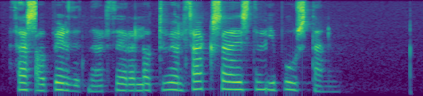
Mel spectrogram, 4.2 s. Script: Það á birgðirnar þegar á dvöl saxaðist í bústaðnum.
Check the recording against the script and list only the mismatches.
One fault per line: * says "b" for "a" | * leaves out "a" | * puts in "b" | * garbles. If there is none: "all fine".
all fine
